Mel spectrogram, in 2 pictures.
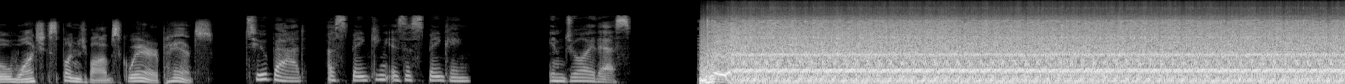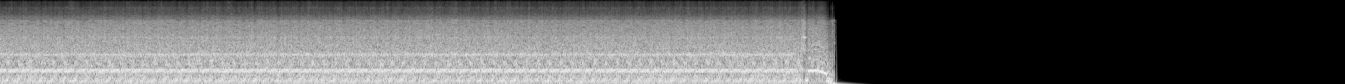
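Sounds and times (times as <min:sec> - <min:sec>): harsh distorted noise with tones: 0:07.0 - 0:21.9.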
